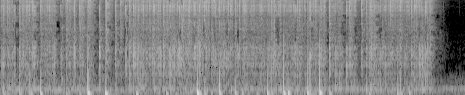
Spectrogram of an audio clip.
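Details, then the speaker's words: MIG welding at the same amperage with wire feed speed raised to maximum: a steady hard arc crackle with irregular loud pops and bangs, then silence at the stop; wire feed too fast for the amperage. "jadi kami akan menjaganya sekarang pada arus listrik yang sama tetapi memaksimalkan laju hingga maksimal dengan pengumpanan kawat dengan kecepatan yang sama dan semua"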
